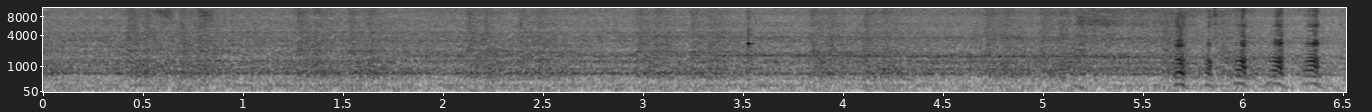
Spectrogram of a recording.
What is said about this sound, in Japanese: これあの電車来てる間も喋っても無駄なんで、 これ山手線、 今の山手線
